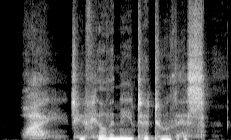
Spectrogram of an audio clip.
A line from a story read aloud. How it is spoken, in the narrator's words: Rush whispered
